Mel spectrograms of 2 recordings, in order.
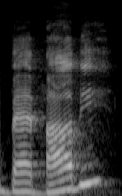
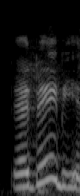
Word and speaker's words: Bhad Bhabie: made you is it bad baby the H is silent is it well yes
